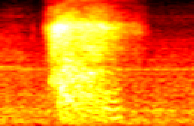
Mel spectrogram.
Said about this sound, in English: You know, once there was God took his bath in the morning, and he sneezed into a tissue paper.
